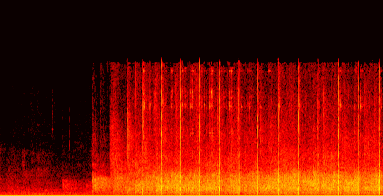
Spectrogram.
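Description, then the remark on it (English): Applause from both sides of the aisle breaks out in the state Senate chamber in Lansing after a speech, rising quickly into dense, steady clapping from many hands, with sharp louder claps standing out at a regular beat. No one speaks over it. “Now, that applause you hear there is coming from both sides of the aisle in the state Senate chamber, something you almost never experience in Lansing.”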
